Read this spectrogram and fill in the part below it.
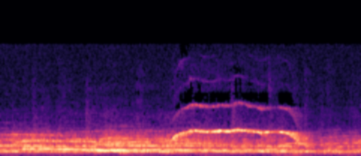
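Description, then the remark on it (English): Piercing, sustained whistles ring out from an audience over a steady crowd roar, with one especially loud, high whistle held for over a second before dropping away. “I've never heard such loud whistling in my life.”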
